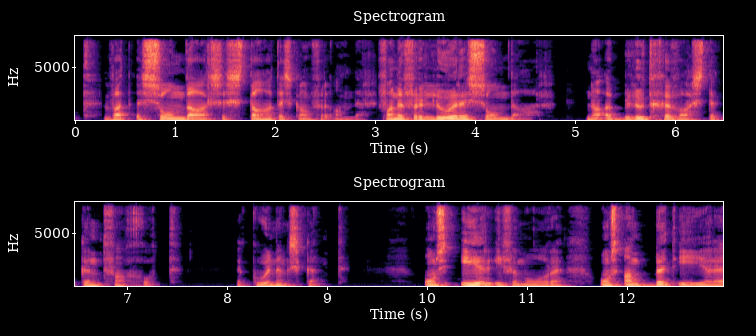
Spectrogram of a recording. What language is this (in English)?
Dutch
